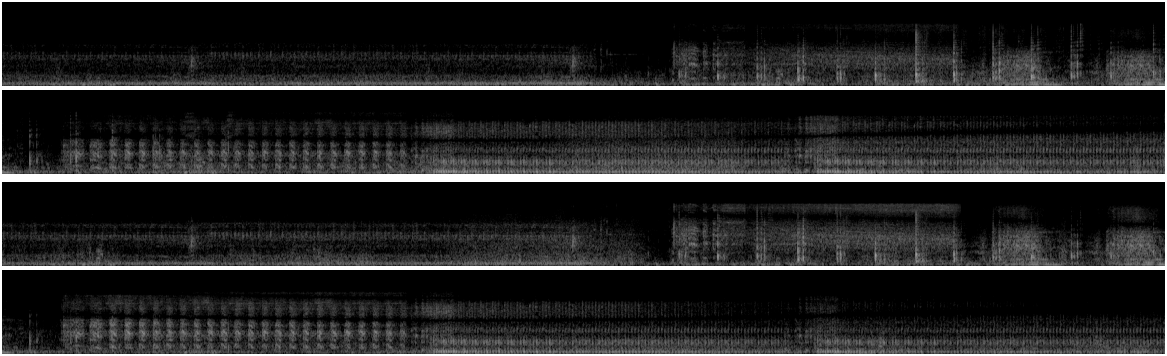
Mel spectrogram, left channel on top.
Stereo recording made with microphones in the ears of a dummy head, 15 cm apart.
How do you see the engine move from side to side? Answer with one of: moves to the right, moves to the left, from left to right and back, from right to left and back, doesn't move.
moves to the left.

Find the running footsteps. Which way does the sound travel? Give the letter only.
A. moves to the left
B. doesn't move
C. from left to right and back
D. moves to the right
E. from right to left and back
A.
